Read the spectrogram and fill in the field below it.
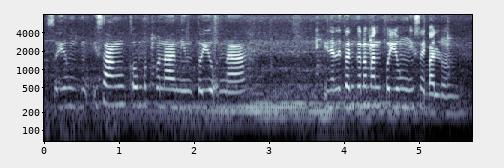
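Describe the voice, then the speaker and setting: A woman's voice: fairly high pitch, steady tone, normal speed, very noisy. A woman, narrating a casual home vlog and speaking politely and chattily to her viewers. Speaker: vlogger.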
